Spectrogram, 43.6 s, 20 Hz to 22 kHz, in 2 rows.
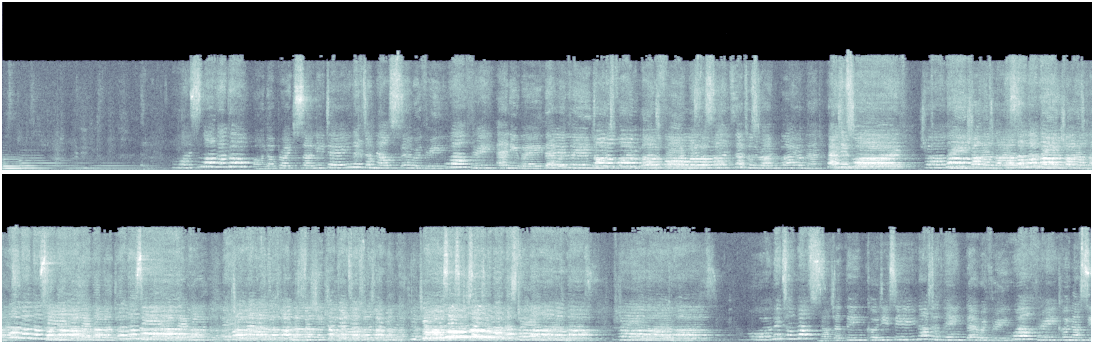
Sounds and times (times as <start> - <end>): Choir: 2.8 - 43.5.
